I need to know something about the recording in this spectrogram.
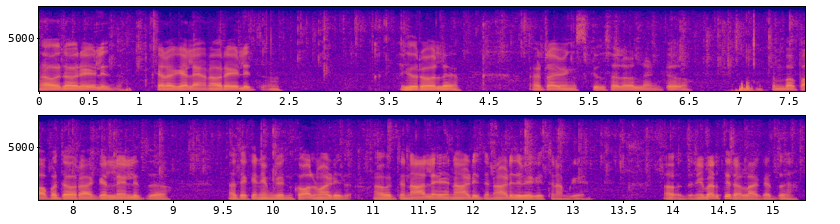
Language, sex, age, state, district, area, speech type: Kannada, male, 18-30, Karnataka, Chitradurga, rural, spontaneous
